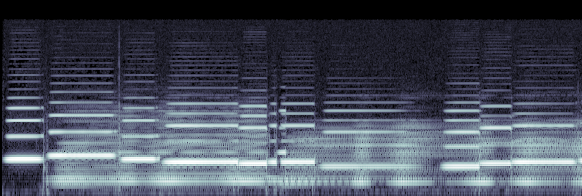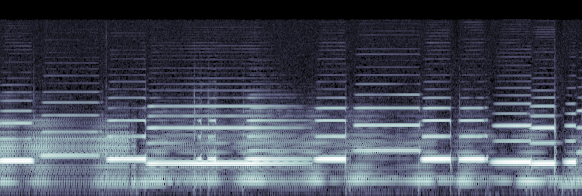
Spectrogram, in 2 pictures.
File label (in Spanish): flutina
